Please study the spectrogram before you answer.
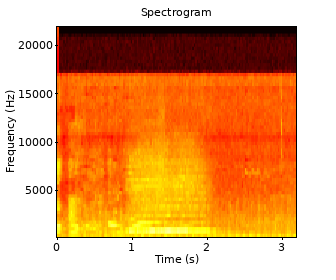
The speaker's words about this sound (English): The window's open! The train!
